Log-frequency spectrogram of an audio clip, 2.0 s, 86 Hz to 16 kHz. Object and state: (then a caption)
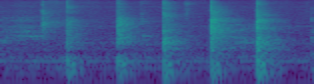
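Baked-through soda bread (hollow). A soda bread loaf, after 30 minutes in the oven at 200 °C, is tapped on its bottom five times, each tap giving a short, hollow, dull knock. The hollow sound shows the loaf is baked through, and inside it is yellow and fluffy.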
